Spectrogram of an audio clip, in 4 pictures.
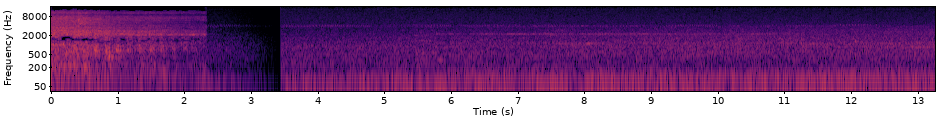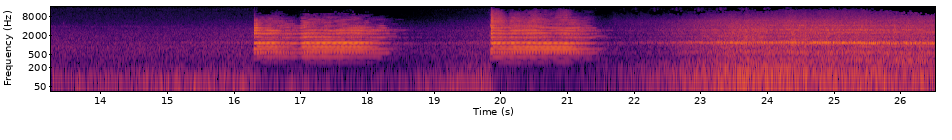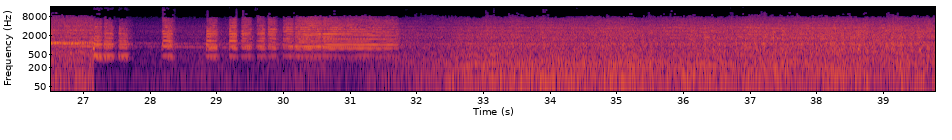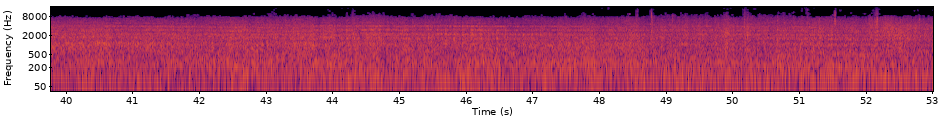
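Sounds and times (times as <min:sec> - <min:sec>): locomotive engine whine: 0:00.0 - 0:53.0
train horn blasts: 0:16.3 - 0:18.8, 0:19.8 - 0:21.7, 0:27.1 - 0:31.8.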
